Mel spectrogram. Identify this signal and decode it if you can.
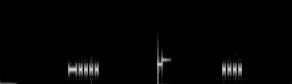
Morse code, heard as a keyed tone, about 46 wpm, 700 Hz. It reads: 6 H
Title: Single Letter-Number Alt - Rapid-Fire 45wpm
